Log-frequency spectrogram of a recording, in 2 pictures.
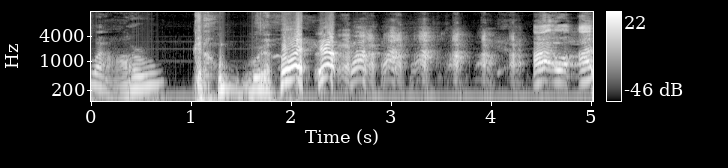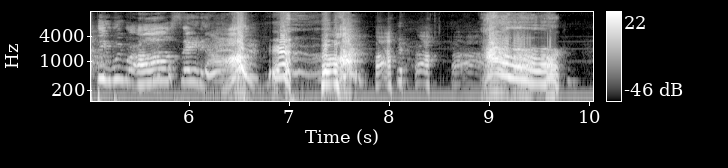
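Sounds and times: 
speech: 0:00.0 - 0:03.5, 0:04.4 - 0:09.8
steady low hum: 0:00.0 - 0:10.0
laughter: 0:01.2 - 0:09.2
dog barking and yelping: 0:06.2 - 0:06.7, 0:07.4 - 0:07.8.

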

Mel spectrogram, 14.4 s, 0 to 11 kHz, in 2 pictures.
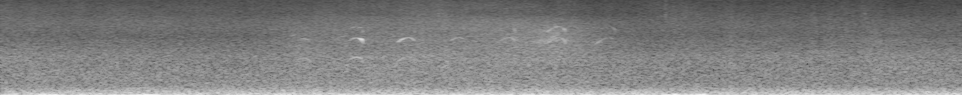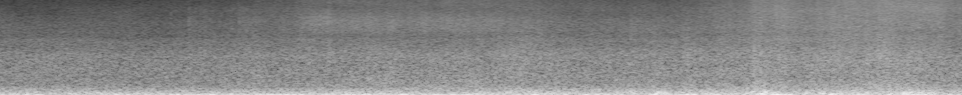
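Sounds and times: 
wind noise: 0:00.0 - 0:14.4
Ocean waves washing against the tip of a jetty at a river mouth: 0:00.1 - 0:14.4.

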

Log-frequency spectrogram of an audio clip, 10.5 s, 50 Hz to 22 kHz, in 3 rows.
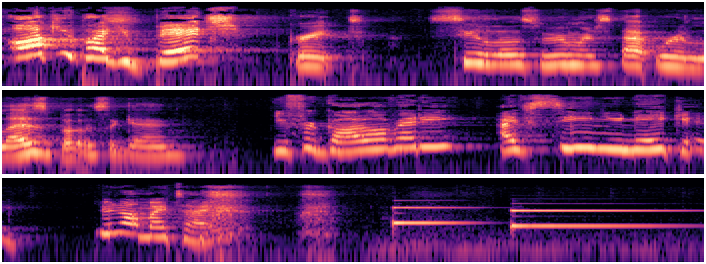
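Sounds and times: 
speech: 0:00.2 - 0:08.7
struck warning bell tones: 0:09.0 - 0:10.5.

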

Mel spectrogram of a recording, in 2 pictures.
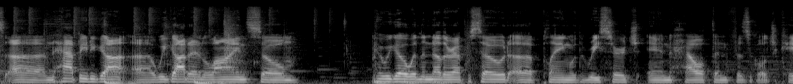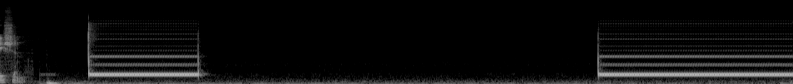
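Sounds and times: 
speech: 0:00.0 - 0:03.1, 0:03.7 - 0:08.3
telephone dial tone: 0:08.8 - 0:10.0, 0:13.9 - 0:15.8.

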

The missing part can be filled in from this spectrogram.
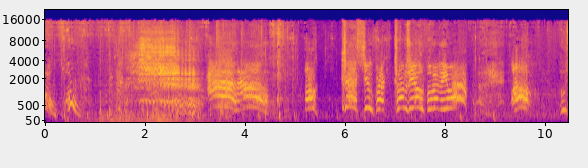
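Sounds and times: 
clatter of horse hooves: 0:00.0 - 0:10.4
horse whinnying as it bolts across the fields: 0:01.3 - 0:05.0.

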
